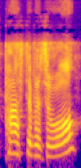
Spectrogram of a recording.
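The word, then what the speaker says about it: pasta e fagioli: used to make and the sound is pasta fazool but the spelling is so different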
